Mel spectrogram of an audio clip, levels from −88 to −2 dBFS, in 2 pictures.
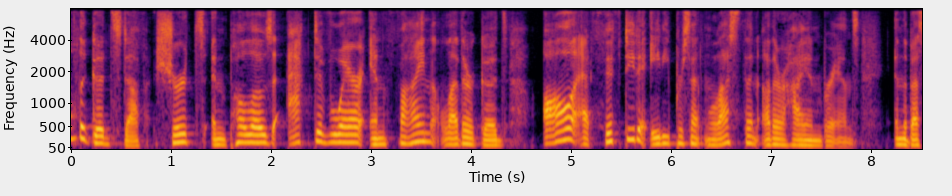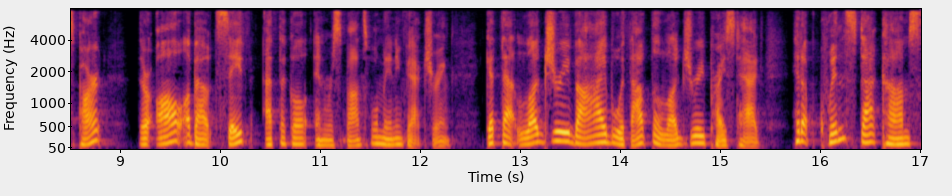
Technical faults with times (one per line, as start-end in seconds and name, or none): none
